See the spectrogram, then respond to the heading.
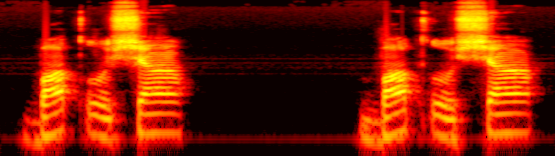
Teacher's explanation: طا کو موٹا بھی پڑھیں گے اور قلقلہ بھی کریں گے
